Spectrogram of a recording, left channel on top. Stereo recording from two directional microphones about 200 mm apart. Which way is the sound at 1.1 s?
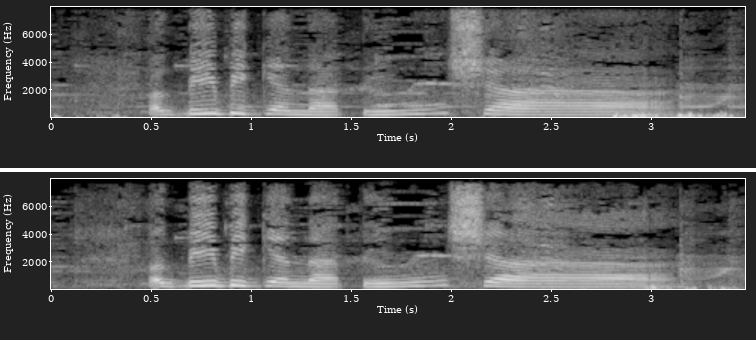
5° right (ahead or behind).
